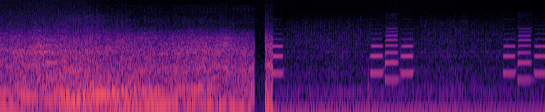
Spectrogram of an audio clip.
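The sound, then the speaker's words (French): An ambulance carrying a patient and his wife drives off toward the Parc de la Tête d'Or, which is closed to the public: its engine revs and roars as it pulls away, then cuts to a steady low rumble with a few short bursts of bright, stacked honking tones. “L'ambulance va jusqu'au parc de la Tête d'Or qui est fermé au public.”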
